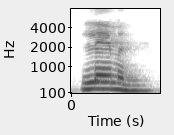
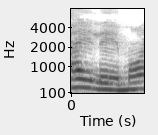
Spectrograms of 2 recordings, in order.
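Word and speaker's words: lemon: ต่อ ไป นะ คะ เลว มัน เลว มัน ไม่ ใช่ เลมอน นะ คะ ไม่ อ่าน ว่า เลมอน นะ คะ แต่ เรา จะ อ่าน ว่า เลว มัน เอ้า e m o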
